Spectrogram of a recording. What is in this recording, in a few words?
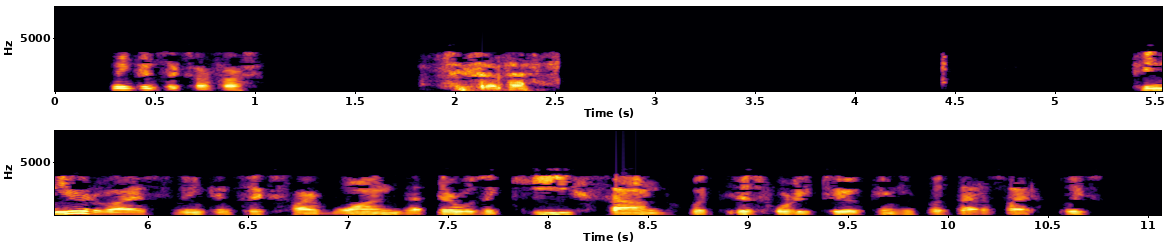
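Sheriff, Parks, Sheriff radio scanner; Maricopa County (P25) - Thompson Peak; Shrf Mnt (Parks)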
